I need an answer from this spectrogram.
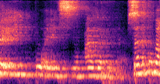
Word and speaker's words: agape: And also, the meaning of agape, this great, it's a Greek word pronounced agape.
